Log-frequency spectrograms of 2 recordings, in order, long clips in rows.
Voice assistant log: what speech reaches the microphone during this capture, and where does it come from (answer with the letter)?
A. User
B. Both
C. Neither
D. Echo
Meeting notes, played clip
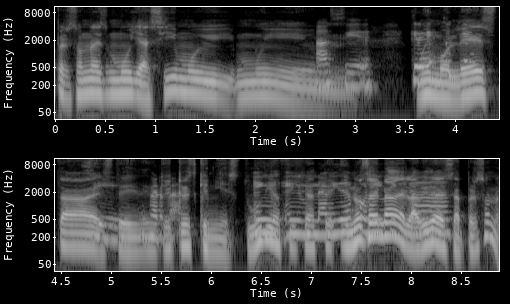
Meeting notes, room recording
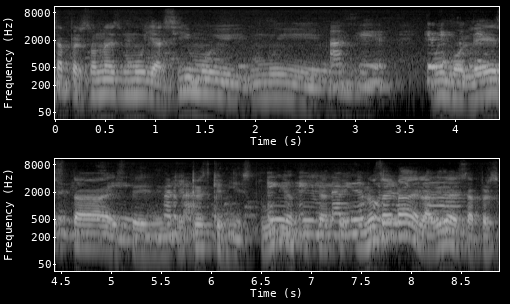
B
